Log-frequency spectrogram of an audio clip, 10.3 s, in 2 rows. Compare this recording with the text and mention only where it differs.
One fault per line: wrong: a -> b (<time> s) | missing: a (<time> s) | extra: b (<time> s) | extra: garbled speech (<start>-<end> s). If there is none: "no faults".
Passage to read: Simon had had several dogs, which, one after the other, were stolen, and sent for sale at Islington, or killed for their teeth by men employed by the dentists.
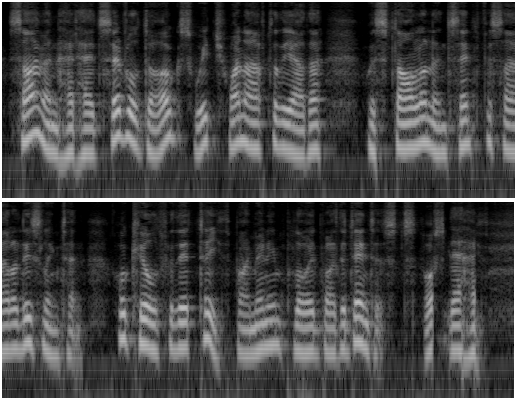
extra: garbled speech (9.3-10.0 s)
